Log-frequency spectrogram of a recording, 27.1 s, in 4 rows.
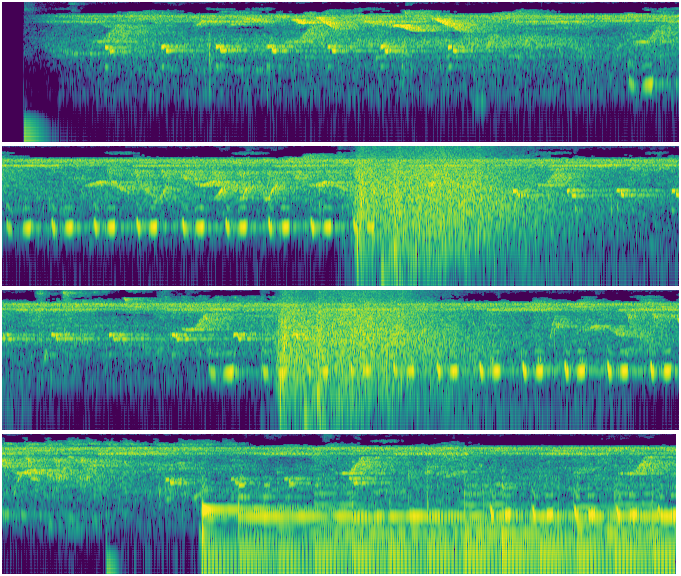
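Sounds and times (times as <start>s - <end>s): birds chirping and singing: 22.3s - 27.0s.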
